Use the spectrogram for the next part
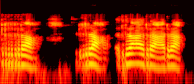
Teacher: र बोलने में थरथराहट एक कंपन सी होती है। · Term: प्रकंपित व्यंजन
